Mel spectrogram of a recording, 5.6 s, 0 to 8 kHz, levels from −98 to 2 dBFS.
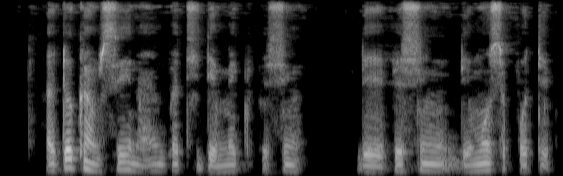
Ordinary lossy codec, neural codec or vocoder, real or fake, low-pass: none; none; real; none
